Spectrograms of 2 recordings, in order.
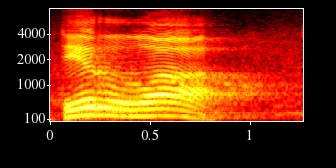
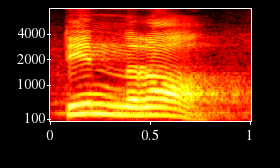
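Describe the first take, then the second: First: The n merges into a doubled r sound. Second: The n is pronounced clearly before the r. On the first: The speaker calls it right. "Tapi kalau dibaca dibaca tirra" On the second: The speaker calls it wrong. "tulisannya di situ 'ishatin, tinra"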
